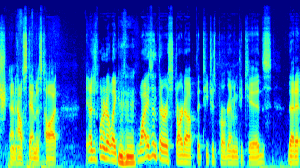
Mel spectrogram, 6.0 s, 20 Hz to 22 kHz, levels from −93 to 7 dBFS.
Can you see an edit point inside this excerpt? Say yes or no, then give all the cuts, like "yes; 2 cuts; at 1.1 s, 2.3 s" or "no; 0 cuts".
yes; 1 cut; at 1.6 s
